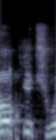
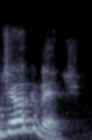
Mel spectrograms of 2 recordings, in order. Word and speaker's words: Jokic: Jokic was the one that fucked me. They just you got said his name right. – What? – You didn't call him Djokovic.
